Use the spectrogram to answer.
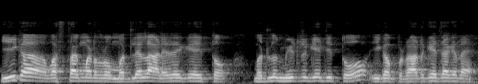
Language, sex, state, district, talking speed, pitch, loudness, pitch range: Kannada, male, Karnataka, Chamarajanagar, 175 wpm, 150 Hz, -16 LUFS, 145-160 Hz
